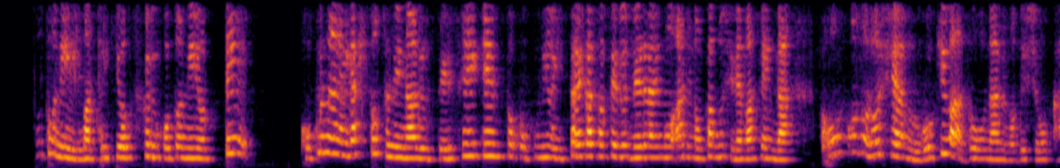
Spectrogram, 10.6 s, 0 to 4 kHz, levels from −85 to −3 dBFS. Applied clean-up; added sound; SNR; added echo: neural mask model DeepFilterNet 3.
